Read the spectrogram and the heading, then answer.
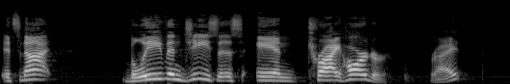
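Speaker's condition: No condition

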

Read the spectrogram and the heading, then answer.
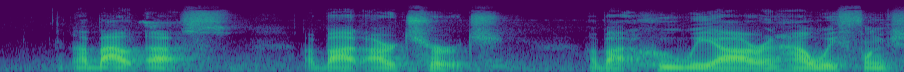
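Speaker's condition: No condition

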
